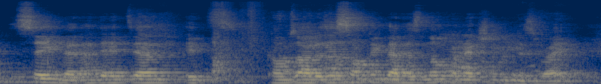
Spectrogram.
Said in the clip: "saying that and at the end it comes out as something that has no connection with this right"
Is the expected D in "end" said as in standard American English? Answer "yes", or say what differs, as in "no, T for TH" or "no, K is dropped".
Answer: no, D is dropped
